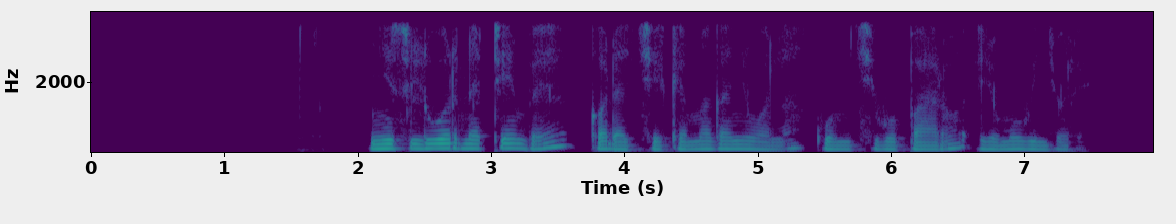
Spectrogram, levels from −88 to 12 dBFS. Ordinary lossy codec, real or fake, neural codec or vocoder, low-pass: none; real; none; 3.6 kHz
